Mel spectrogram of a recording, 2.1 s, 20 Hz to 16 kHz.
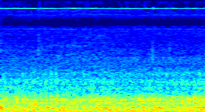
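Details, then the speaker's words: Customer's 142 mm servo motor run on the bench gives a coarse, gritty rumble and grind instead of a smooth hum; suspected worn bearings, not confirmed; motor to be replaced. "Let's fire it up and see what it sounds like over here. Yeah. And not supposed to sound like that."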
